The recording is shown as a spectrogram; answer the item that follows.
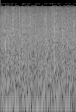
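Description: Steady rain falling on a surface, a dense continuous hiss of drops with no pauses, even and moderately quiet throughout a short stretch.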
